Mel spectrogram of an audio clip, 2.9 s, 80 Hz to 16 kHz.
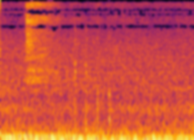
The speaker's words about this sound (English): I'm driving through France in snow, and the roads haven't been gridded, and I'm on summer tires in a 600 horsepower M5.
